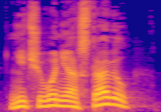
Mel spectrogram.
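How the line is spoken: Timid, silent to herself. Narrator (Russian): робко уточнила она про себя

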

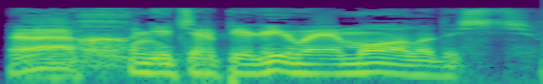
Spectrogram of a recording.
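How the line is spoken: Sighing. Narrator (Russian): вздохнул барон

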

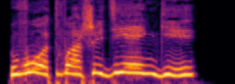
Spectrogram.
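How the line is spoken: Hoarse breathless shout. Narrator (Russian): крикнул он хрипло, задыхаясь

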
